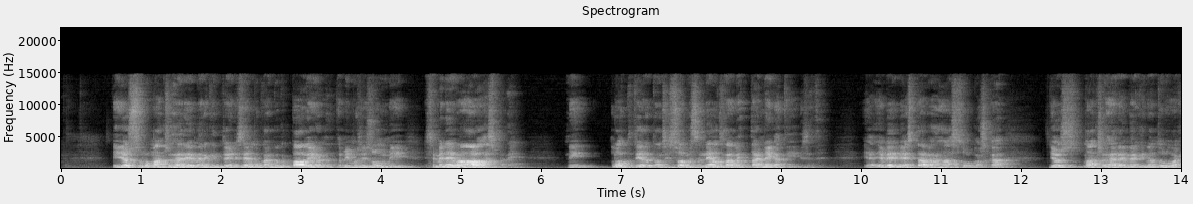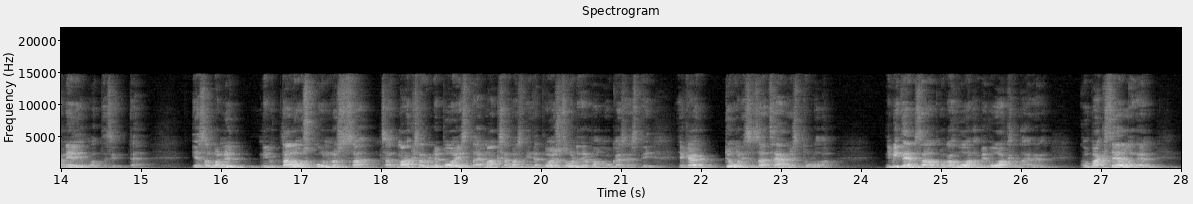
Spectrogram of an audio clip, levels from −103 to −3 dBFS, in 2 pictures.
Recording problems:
off-mic speech; far
room echo; noticeable; dies away in 0.5 s

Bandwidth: 14.5 kHz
